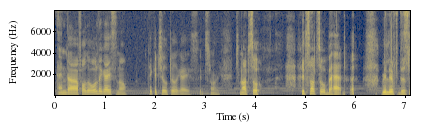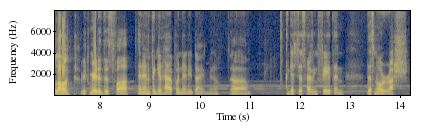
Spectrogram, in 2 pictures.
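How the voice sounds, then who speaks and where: A man's voice: mid-range voice, expressive, normal speed, darkish tone, faint music behind. Laid-back man reflecting in an interview. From Singapore. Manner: easygoing, reflective, laughs often. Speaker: musician guest. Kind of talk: relaxed interview answers.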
